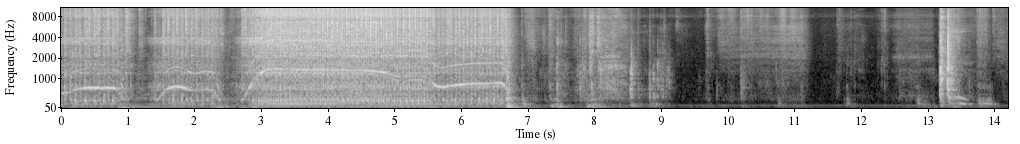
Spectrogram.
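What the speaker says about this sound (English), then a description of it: "we're going to top stitch on the side panels, and then we'll repeat that on the other side" A sewing machine runs in long steady bursts, top stitching the side panels of a convertible phone pouch crossbody belt bag, loud and close, then stops, leaving quieter handling noises and a low hum.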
